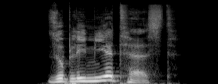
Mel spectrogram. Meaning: inflection of sublimieren: 1. second-person singular preterite 2. second-person singular subjunctive II
- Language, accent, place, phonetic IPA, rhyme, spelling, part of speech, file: German, Germany, Berlin, [zubliˈmiːɐ̯təst], -iːɐ̯təst, sublimiertest, verb, De-sublimiertest.ogg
